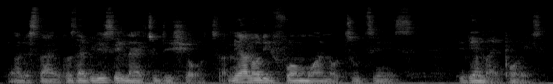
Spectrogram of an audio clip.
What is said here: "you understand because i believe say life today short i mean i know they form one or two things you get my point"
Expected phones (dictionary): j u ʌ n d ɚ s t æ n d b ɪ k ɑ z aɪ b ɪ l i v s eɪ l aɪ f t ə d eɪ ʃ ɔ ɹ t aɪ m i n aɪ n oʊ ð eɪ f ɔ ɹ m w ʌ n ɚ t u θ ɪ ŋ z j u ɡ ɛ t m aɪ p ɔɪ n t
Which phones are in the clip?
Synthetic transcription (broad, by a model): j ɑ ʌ n d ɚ s t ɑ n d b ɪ k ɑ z aɪ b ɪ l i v s eɪ l aɪ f t ə d eɪ ʃ ɔ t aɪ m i aɪ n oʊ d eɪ f ɔ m w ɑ n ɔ t u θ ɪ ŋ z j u ɡ ɛ t m aɪ p ɔɪ n t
